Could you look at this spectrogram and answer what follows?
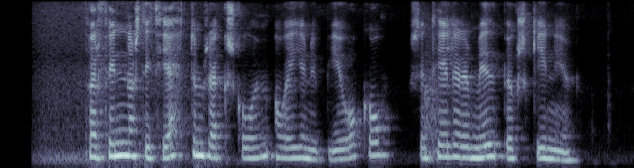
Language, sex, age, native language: Icelandic, female, 50-59, Icelandic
